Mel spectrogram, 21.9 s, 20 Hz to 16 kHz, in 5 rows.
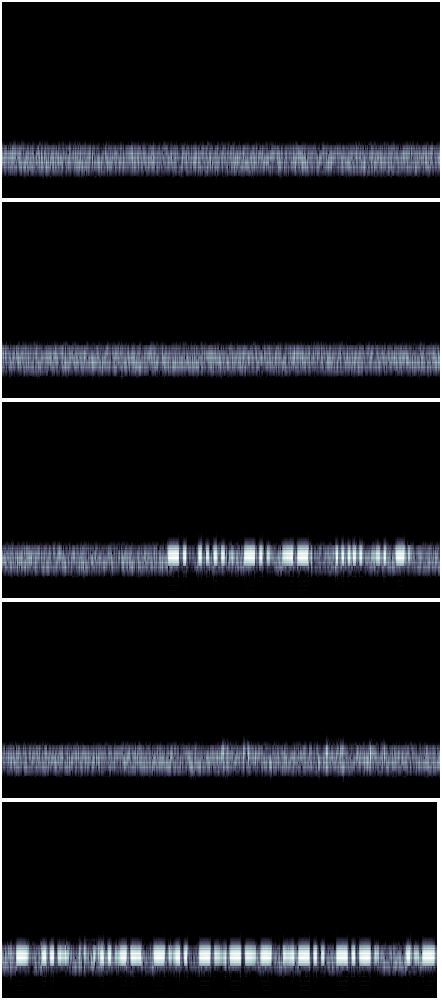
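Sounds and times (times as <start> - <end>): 
CW morse code tones on the 30m band: 10.4 - 12.8, 17.6 - 21.8.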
